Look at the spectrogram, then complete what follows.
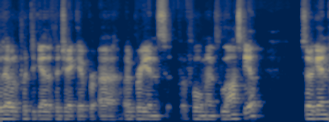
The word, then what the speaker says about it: O'Brien: So it's pronounced like the name Brian.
